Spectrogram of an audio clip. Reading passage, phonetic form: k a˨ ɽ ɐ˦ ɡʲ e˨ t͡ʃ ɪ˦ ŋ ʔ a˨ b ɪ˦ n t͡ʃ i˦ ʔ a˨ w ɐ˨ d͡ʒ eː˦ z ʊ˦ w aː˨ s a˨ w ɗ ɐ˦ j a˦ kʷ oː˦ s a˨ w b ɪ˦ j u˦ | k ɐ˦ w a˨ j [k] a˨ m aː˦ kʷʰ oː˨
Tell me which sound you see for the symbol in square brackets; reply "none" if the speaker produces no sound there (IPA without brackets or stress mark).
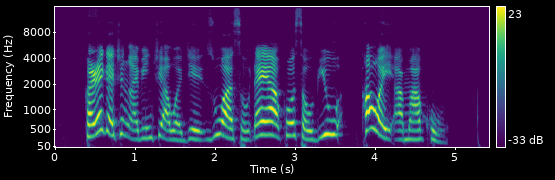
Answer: ʔ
